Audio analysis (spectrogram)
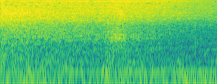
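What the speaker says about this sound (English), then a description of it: "A white blast of steam bursts forth, engulfing the soldiers and filling up the hallway." Steam blasts from a smashed wall pipe in the game Code: Realize, a loud, close, continuous hiss that fades slightly toward the end, with no voices.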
